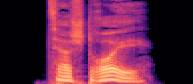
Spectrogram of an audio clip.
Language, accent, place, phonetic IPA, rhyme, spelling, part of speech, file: German, Germany, Berlin, [ˌt͡sɛɐ̯ˈʃtʁɔɪ̯], -ɔɪ̯, zerstreu, verb, De-zerstreu.ogg
- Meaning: 1. singular imperative of zerstreuen 2. first-person singular present of zerstreuen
